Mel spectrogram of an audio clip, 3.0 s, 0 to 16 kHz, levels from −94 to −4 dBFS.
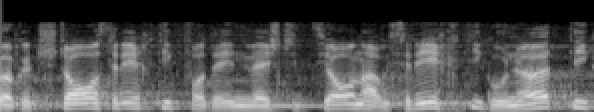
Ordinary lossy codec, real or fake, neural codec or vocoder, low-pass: none; fake; codec, 16 kHz, 16 kbps, FunCodec, trained on Chinese and English, 50 frames a second; 7.2 kHz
